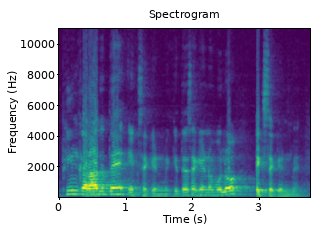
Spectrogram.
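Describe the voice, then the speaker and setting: A man's voice: high-pitched, big pitch swings, brisk. A man with a Chhattisgarh accent teaching a chemistry class, asking students questions and then answering them himself. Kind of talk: classroom lecture. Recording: echoey classroom with long reverb.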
